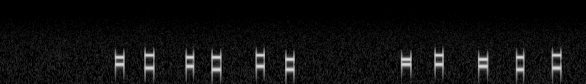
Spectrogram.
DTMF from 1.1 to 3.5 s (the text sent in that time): 068291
